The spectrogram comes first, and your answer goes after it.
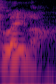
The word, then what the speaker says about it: Leyla: That is pronounced Layla, although it's spelled Leyla, so I want to pronounce it as Leela.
